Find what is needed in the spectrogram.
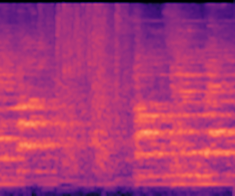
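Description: A choir of young children singing together: one sung phrase, a brief pause, then the next phrase beginning about a second and a half in, over a steady held accompanying note.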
